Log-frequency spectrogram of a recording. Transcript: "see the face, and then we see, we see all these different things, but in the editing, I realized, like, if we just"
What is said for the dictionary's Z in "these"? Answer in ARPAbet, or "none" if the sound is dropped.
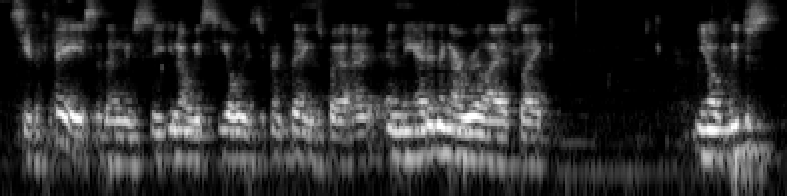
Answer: Z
